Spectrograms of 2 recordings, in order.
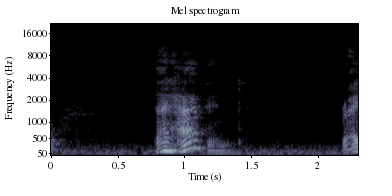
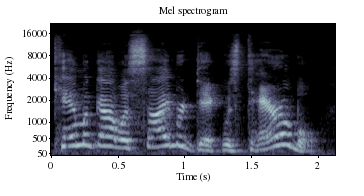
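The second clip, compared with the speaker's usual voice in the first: ordinary delivery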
